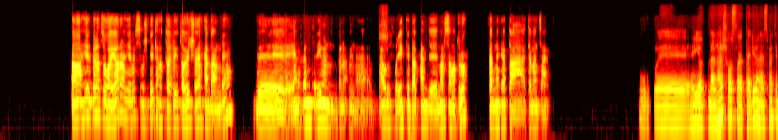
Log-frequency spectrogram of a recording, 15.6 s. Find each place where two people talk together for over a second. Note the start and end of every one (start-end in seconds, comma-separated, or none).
none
